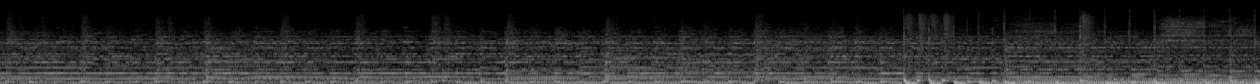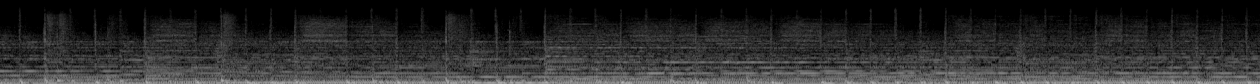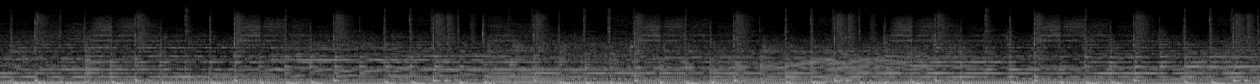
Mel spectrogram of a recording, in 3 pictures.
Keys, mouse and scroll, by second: 3.1 click, 7.1 click, 7.7-8.3 scroll down 11, 8.7-9.0 scroll down 1, 9.0-9.8 scroll up 2, 9.8 click, 11.3 click, 12.0-12.5 scroll down 6, 13.1-15.1 middle drag, 15.1-17.3 scroll up 4, 17.3 click, 17.9-19.6 drag, 19.8 middle click.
